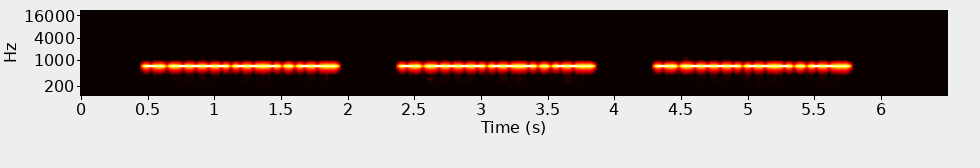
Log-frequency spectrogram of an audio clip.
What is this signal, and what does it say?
Morse code, heard as a keyed tone, about 46 wpm, 700 Hz. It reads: N1QEZ N1QEZ N1QEZ
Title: USA Call Signs - 5 Characters - Repeated 3x - 50wpm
